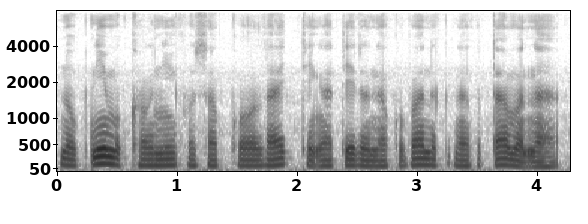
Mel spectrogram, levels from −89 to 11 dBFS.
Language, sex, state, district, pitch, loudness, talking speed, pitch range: Garo, male, Meghalaya, South Garo Hills, 110 Hz, -16 LUFS, 125 wpm, 105-120 Hz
